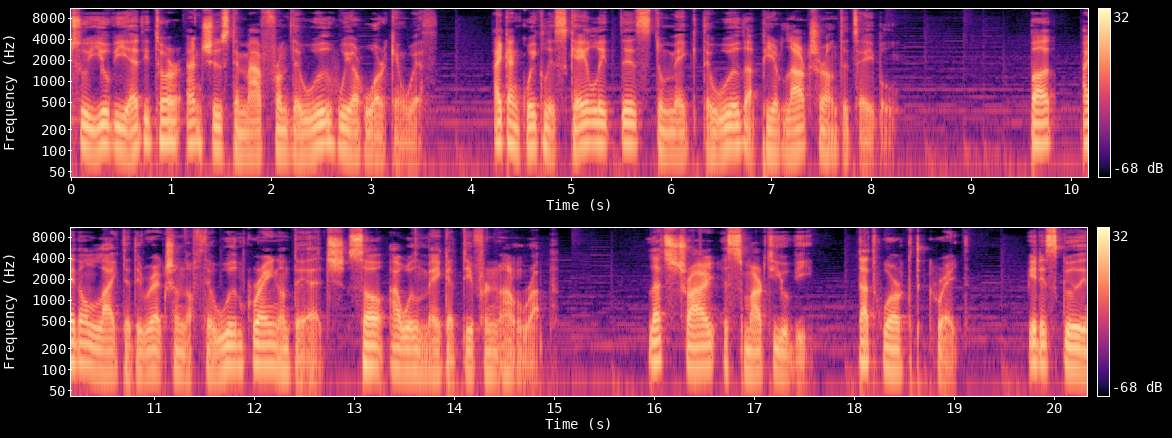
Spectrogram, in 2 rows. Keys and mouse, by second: 0.1 ctrl+l, 0.6 click, 0.9 g, 1.3 middle click, 2.2 s, 3.2 s, 4.0-4.5 middle drag, 4.8 middle click, 6.1-8.9 middle drag, 9.0-10.8 middle drag, 11.1 middle drag, 12.7 middle click, 13.9-15.8 drag, 17.4 click, 18.1 middle click, 18.9 g, 19.4 r.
